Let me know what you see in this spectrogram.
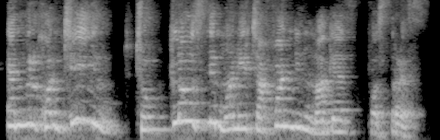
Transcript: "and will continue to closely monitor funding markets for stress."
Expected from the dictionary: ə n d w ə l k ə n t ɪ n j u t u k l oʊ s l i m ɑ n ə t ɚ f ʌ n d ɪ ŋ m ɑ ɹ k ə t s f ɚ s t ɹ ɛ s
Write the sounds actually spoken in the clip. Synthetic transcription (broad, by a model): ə n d w ə l k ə n t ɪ n j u t u k l oʊ s l i m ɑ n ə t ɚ f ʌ n d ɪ ŋ m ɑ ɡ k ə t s f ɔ s t ɹ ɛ s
